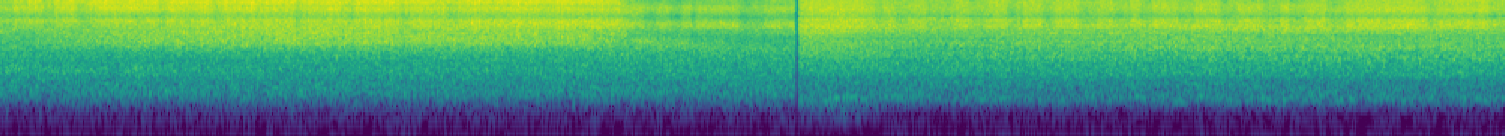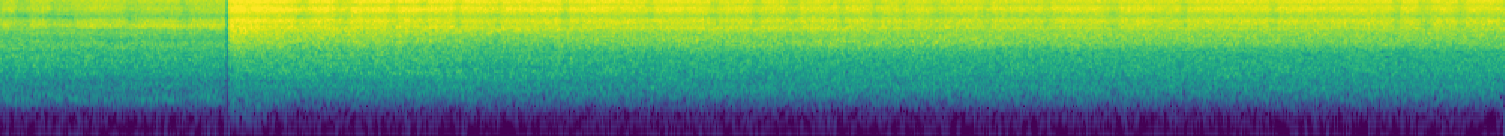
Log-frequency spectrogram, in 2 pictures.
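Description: Shallow rocky stream tumbling over small cascades and waterfalls: a steady rush of water that changes abruptly about eight seconds in and gets louder about seventeen seconds in.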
